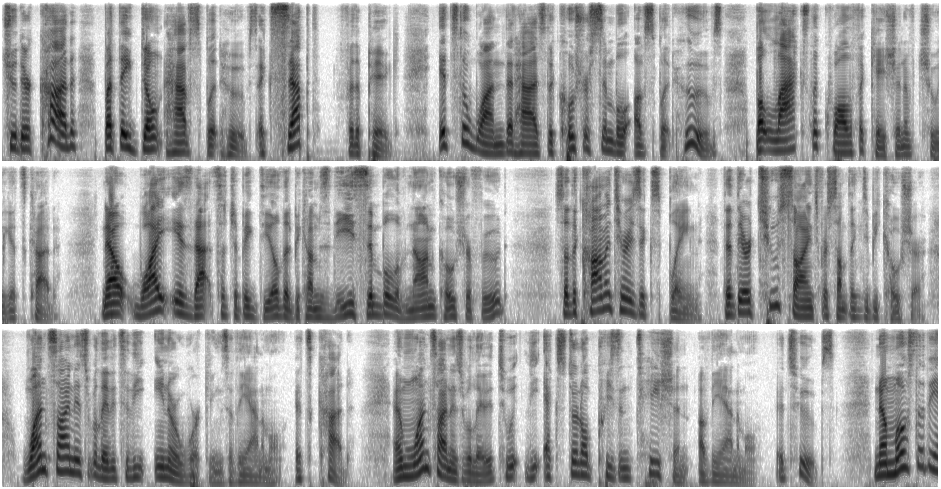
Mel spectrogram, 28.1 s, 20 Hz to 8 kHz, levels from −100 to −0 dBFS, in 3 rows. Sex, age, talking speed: male, 40-59, 200 wpm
